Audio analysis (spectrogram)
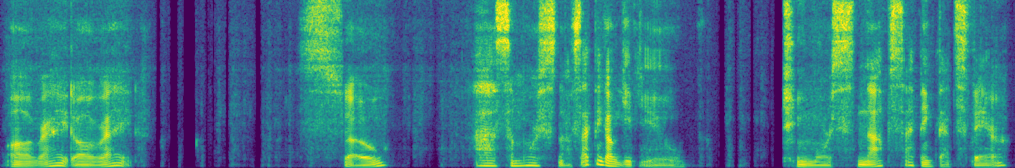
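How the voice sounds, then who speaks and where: A man playing a courteous old demon shopkeeper in an ASMR roleplay, talking to the listener in a genteel way and musing with hums and pauses. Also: low-pitched, expressive, a little mellow, husky, full character voice. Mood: musing, generous.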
